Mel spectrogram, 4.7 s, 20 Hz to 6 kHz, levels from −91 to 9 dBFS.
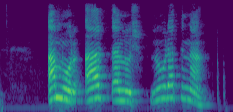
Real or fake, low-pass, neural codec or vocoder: real; 5.4 kHz; none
